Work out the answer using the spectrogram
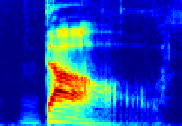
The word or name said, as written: dal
